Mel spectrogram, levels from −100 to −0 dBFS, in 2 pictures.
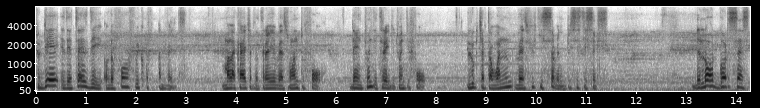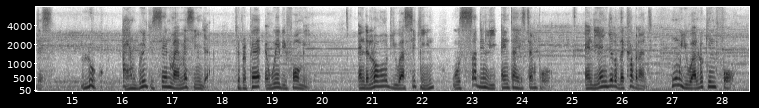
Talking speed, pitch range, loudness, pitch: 145 wpm, 120-170 Hz, -20 LUFS, 135 Hz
